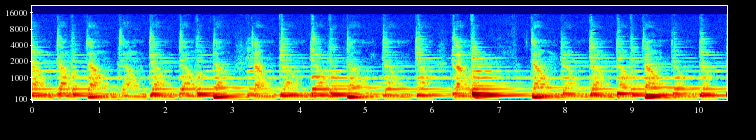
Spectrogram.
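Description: Ukulele with a low G string being strummed in a steady rhythm of feathered down-strums, several strums a second, with a louder accented strum about once a second.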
